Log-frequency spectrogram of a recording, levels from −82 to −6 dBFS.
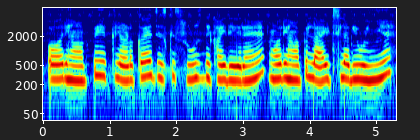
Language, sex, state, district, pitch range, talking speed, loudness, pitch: Hindi, female, Maharashtra, Pune, 250-285 Hz, 215 wpm, -17 LUFS, 260 Hz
